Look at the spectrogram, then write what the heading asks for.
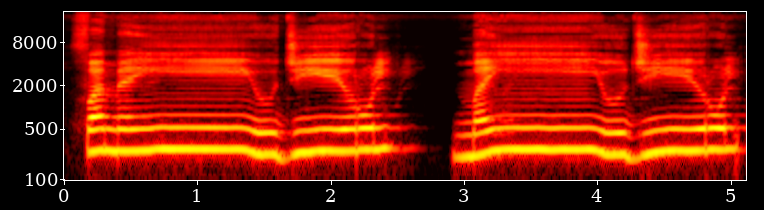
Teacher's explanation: نون ساکن کے بعد یا کا حرف ہے تو یہاں پہ آپ نے ادغام مع الغنہ کرنا ہے، یعنی کہ میم کو آپ نے یا کے ساتھ ملانا ہے تھوڑے سا غنہ کرتے ہوئے۔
